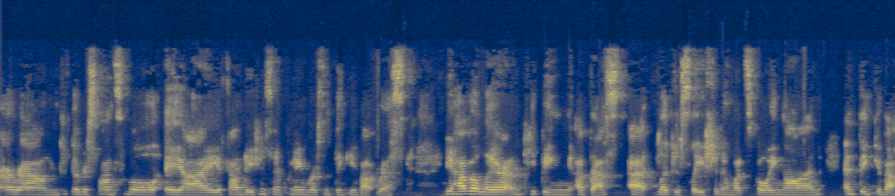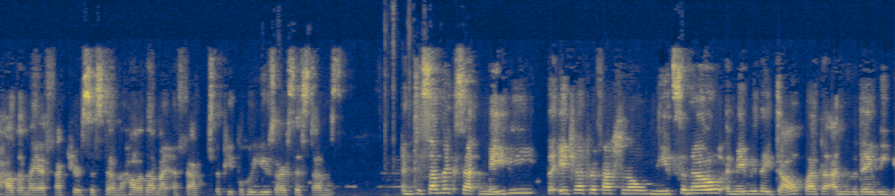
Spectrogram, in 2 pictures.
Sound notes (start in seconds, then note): none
